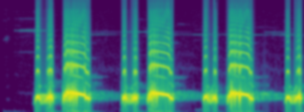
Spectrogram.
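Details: Spotted dove lure call used for trapping: repeated phrases of two short clipped coos followed by a longer, louder, slightly falling coo, roughly one phrase every one and a half seconds, harsh and overdriven, with no other sounds.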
